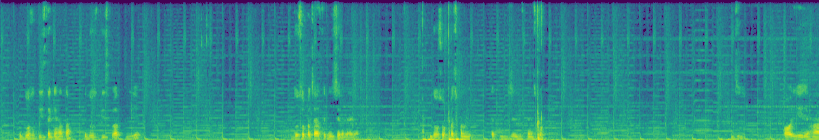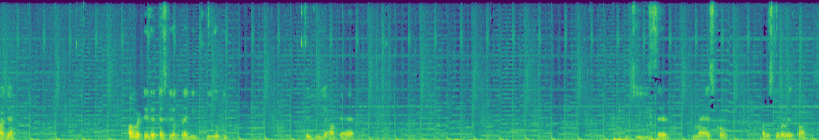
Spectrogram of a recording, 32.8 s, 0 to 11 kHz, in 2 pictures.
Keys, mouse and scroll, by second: 4.1-5.9 drag, 9.2 5, 14.5 g, 20.5-22.3 drag, 22.5-24.4 right drag, 24.2-26.0 drag, 28.7 g.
